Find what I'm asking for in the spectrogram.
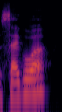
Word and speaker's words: Sagawa: I always call him Sagawa. – No, it sounds right. – I think so. It's S-A-G-A-W-A. Sagawa? Yeah. Okay.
